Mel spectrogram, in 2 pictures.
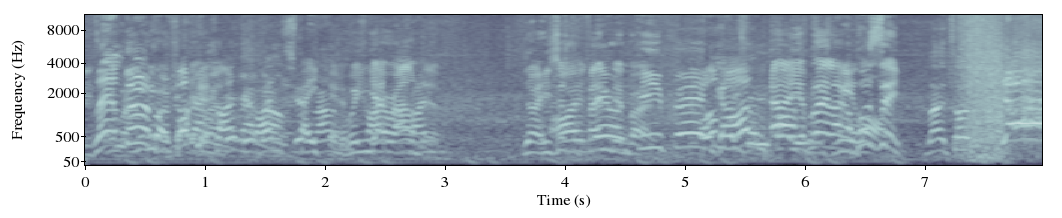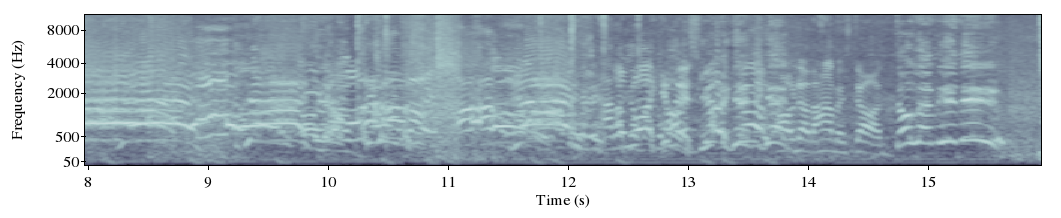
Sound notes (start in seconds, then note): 7.6 all cheering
